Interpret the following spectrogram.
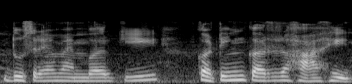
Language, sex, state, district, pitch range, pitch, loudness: Hindi, female, Madhya Pradesh, Dhar, 160-190 Hz, 175 Hz, -18 LUFS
